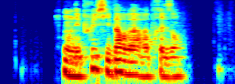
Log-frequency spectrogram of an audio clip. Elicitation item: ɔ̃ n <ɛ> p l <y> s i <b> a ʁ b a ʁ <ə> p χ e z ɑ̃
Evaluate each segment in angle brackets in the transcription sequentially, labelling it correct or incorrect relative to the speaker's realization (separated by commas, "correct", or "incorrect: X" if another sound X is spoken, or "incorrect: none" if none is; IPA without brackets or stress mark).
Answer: correct, correct, correct, incorrect: a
